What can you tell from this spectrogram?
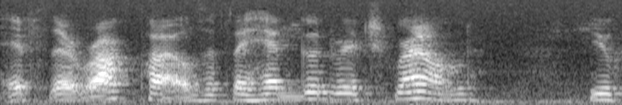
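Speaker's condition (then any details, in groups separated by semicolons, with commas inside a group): Parkinson's; not very able to do much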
